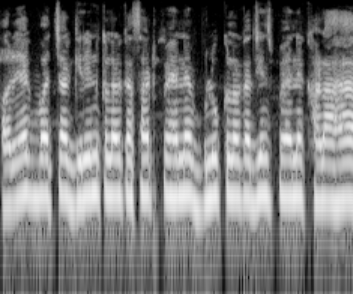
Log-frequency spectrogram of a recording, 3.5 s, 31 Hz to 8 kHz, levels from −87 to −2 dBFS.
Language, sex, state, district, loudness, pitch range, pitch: Hindi, male, Jharkhand, Ranchi, -12 LUFS, 190-200 Hz, 195 Hz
